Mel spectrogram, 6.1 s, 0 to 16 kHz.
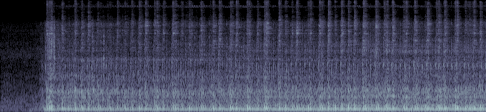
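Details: Yamaha R1-Z two-stroke after top-end and bottom-end overhaul: fires instantly and settles into a crisp, even burble, picking up cleanly with throttle; healthy running.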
